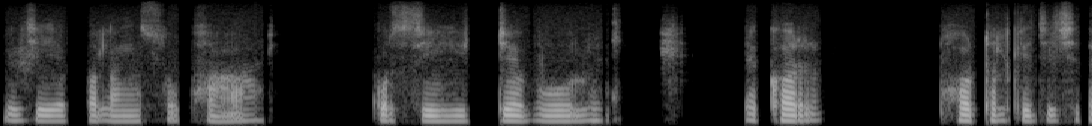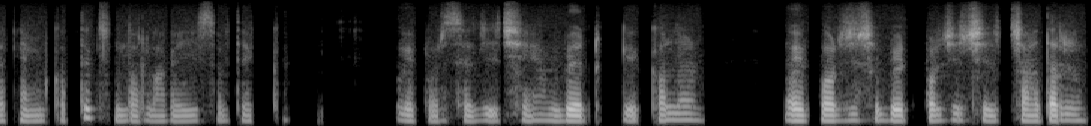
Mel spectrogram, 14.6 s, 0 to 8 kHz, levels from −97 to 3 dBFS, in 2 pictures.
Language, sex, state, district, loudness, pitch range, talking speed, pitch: Maithili, male, Bihar, Saharsa, -34 LUFS, 130-140 Hz, 150 wpm, 135 Hz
